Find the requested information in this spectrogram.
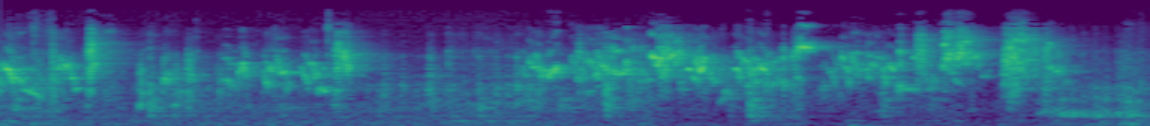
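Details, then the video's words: Pet budgerigars chirping and warbling in a busy mix of squawky and rising notes, chatter swelling again after a brief lull. "CUTE PET BUDGIES CHIRPING"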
